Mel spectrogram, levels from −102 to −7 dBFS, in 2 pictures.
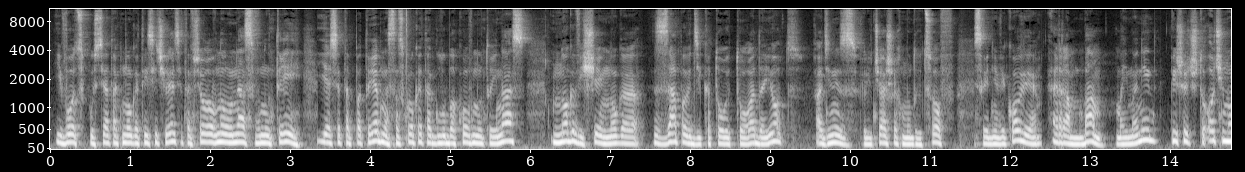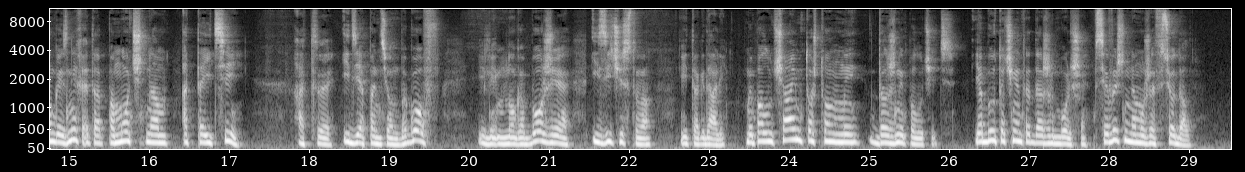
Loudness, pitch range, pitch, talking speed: -17 LUFS, 150-190 Hz, 170 Hz, 150 wpm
